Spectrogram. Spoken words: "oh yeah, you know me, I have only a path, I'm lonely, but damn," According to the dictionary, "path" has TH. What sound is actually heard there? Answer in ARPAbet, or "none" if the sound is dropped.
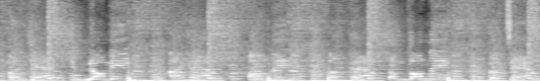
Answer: S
